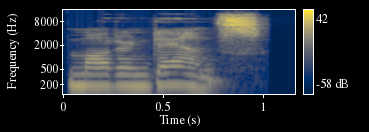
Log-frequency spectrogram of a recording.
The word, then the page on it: modern dance: American English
